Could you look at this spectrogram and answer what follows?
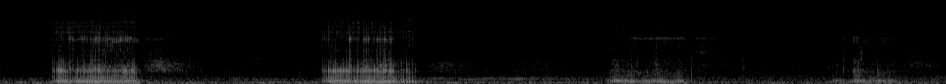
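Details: A dog nicknamed Piglet, described as acting like a pig, snoring while asleep in rough, low rattling bursts about every three seconds, roughly 22 a minute.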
